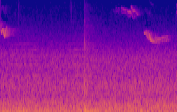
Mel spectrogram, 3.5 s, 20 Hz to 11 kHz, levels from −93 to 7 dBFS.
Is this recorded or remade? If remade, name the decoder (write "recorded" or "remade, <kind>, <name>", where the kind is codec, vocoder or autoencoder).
recorded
